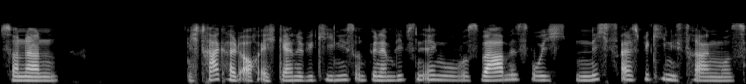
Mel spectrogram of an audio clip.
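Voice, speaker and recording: A woman's medium-pitched voice in a monotone, flat delivery. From Austria, near Vienna. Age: 20s. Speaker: model and reality TV participant. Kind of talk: interview.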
